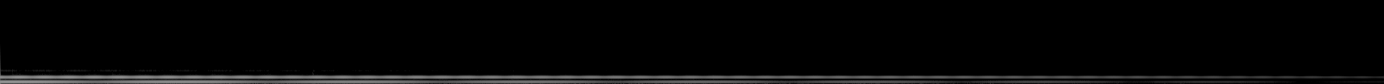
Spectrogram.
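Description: A large bronze temple bell ringing out after being struck: a low, gently pulsing hum with a clearer note above it that fades slowly away and dies out near the end.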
